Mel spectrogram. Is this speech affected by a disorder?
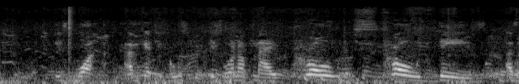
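No.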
